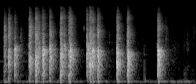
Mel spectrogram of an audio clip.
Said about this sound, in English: I can't believe that we've already reached the 10th episode. I think that deserves a ding and a clap.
